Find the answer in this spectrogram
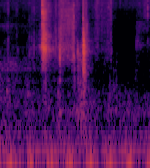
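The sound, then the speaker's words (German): Soft paper rustling in a few quick, crinkly bursts, fairly quiet, with no talking. “ich höre sogar richtig Papier bei dir rascheln, wie oldschool.”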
